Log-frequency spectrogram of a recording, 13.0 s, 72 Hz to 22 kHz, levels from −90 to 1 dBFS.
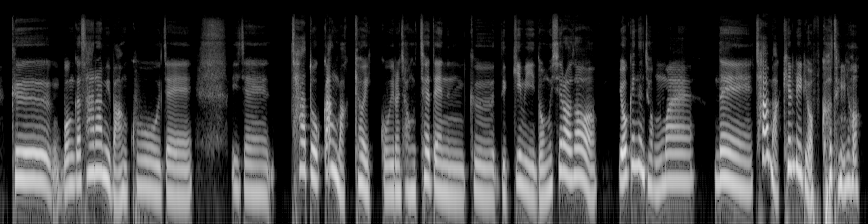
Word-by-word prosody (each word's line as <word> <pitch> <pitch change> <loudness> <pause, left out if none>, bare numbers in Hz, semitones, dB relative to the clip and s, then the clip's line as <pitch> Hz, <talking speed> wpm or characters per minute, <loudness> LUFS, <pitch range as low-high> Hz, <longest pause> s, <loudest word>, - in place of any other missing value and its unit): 그 225 -4 +4 0.2
뭔가 200 +4 -1
사람이 265 -1 +3
많고 165 +3 -4
이제, 145 -2 -3 0.6
이제 160 -3 -6 0.3
차도 275 -6 +1
꽉 270 +2 +3
막혀 195 +2 -1
있고 160 +1 -6
이런 160 0 -1
정체된 165 - -2
그 150 -4 -4
느낌이 155 -1 -3
너무 145 +5 -2
싫어서 240 - +2 0.3
여기는 270 +6 +5
정말 215 +3 -3 0.3
네 205 -6 +2
차 385 +1 +4
막힐 310 -5 +1
일이 255 -9 +4
없거든요. 195 +4 0
190 Hz, 220 characters per minute, -23 LUFS, 160-225 Hz, 0.6 s, 여기는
